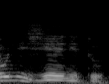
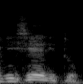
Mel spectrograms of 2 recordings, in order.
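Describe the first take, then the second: First: The word is said with the Portuguese G sound. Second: The word is said with the Spanish G sound. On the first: The speaker calls it wrong. "não é unigênito" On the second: The speaker calls it right. "Você não vai falar como se fala no português"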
